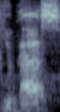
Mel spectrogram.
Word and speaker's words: Upas: say it I mean when I first started was it was you pass but like you pass this what it is I guess okay it's just way most people pronounce it so he's the the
